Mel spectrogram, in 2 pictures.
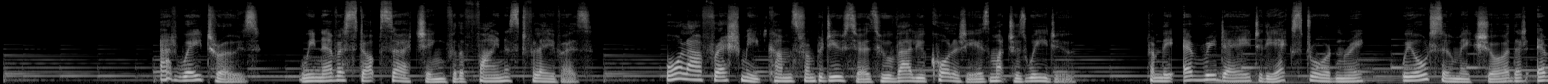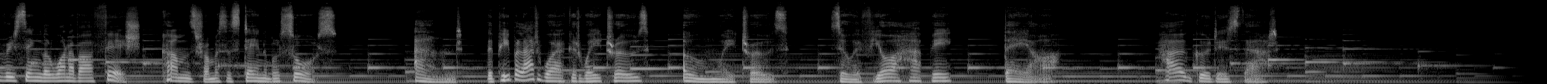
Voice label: COMMERCIAL; WAITROSE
